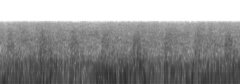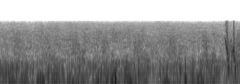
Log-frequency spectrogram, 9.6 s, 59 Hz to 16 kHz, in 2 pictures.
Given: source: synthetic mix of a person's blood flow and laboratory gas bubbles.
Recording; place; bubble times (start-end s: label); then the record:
Doppler ultrasound of blood flow; subclavian vein
9.28-9.55 s: bubbles
From the record:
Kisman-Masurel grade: 113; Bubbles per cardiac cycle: 1 to 2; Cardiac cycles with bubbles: 1 to 10%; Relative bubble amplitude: loud (0.450 to 0.775); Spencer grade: 1 (occasional bubble signal discernible with the cardiac motion signal, with majority of cardiac periods free of bubbles); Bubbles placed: anywhere in the cardiac cycle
